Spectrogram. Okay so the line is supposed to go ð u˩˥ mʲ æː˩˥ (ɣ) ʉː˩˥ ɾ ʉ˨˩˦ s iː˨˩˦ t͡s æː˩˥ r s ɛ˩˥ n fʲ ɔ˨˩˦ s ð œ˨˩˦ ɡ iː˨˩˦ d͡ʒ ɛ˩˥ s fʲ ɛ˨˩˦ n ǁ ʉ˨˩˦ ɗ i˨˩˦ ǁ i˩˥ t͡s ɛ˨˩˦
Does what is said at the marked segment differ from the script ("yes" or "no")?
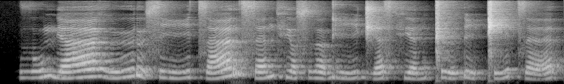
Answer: no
